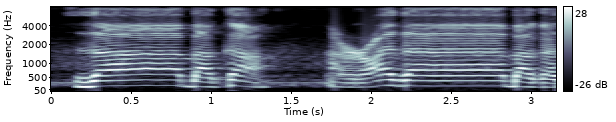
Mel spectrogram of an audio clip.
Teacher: दाल में सीटी नहीं आएगी, नॉर्मल पढ़ा जाएगा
